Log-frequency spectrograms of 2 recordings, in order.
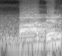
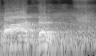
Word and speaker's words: بادل: کو بھی دیکھ لیں۔ ہم بادل پڑھتے ہیں، لیکن یہ درست لفظ جو ہے وہ ہے بادل۔ ہم مشرق پڑھتے ہیں،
